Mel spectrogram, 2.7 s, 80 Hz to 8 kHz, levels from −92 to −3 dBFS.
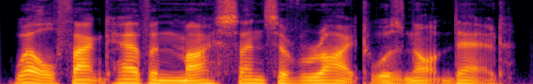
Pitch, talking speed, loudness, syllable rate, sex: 105 Hz, 225 wpm, -19 LUFS, 4.9 syllables/s, male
